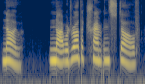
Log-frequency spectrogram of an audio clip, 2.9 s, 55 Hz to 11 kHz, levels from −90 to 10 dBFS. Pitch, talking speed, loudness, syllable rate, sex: 230 Hz, 145 wpm, -14 LUFS, 4.0 syllables/s, female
